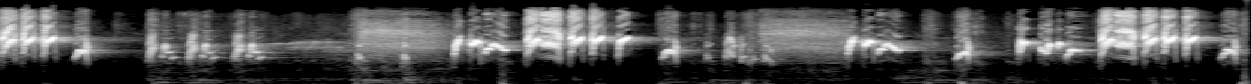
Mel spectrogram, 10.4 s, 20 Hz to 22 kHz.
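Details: Black-crested bulbul song: bursts of bright, slurred whistled notes between 2 and 4k, broken by short harsh noisy patches and brief pauses, phrases repeating irregularly.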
